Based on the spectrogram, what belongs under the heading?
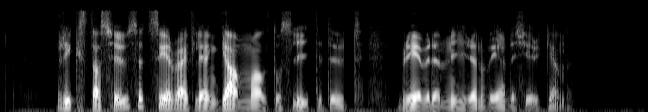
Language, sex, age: Swedish, male, 25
